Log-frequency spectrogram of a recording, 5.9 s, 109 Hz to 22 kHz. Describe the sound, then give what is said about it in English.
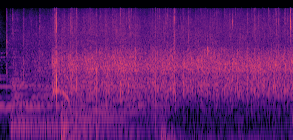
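A church audience applauds to welcome a guest preacher, steady clapping rising as a held low musical chord fades away in the first few seconds, then continuing evenly with a few sharper claps. “So at all 11 of our locations around the triangle, would you put your hands together and join me in welcoming Pastor Joby Martin.”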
